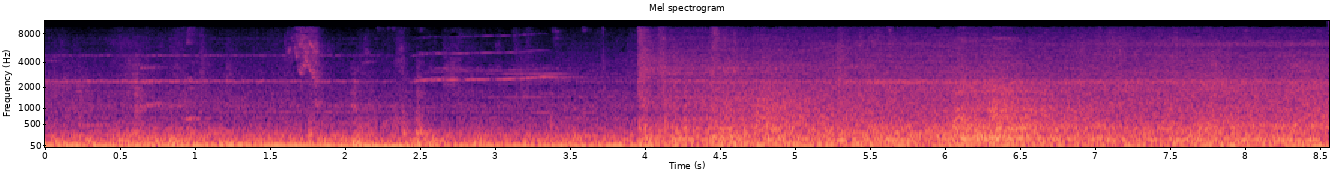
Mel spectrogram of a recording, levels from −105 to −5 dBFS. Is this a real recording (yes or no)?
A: yes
